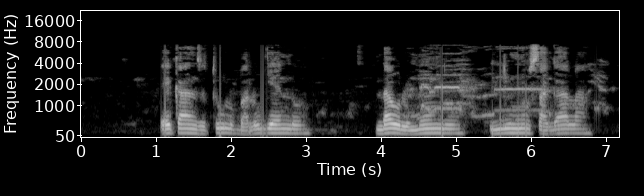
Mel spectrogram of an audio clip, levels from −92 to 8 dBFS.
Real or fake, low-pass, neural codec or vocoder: real; 7.2 kHz; none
